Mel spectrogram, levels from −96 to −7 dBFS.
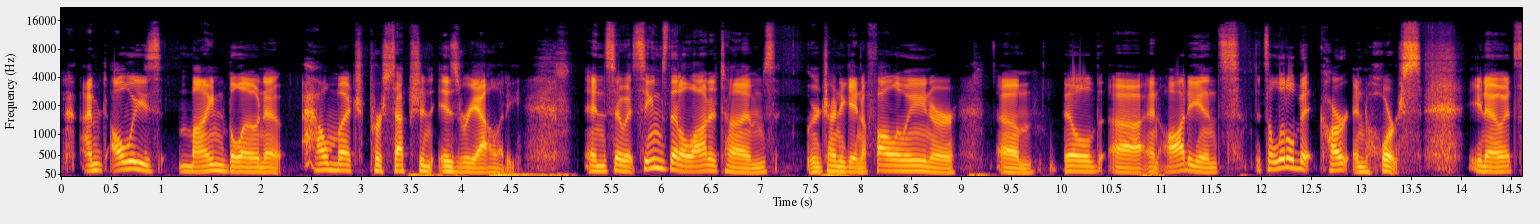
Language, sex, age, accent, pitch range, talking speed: English, male, 20-39, American, 115-145 Hz, 170 wpm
